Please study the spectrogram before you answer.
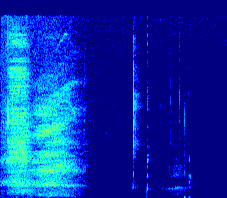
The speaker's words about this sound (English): you're yawning, uh-huh. yawning, yawning.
